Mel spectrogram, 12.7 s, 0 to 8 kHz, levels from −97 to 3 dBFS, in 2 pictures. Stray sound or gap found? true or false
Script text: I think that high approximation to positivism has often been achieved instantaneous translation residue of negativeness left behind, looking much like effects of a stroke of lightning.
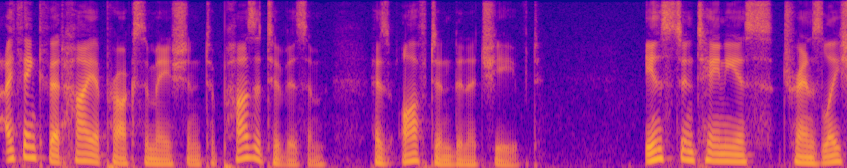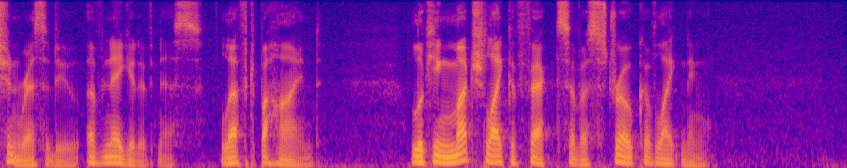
false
